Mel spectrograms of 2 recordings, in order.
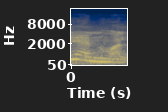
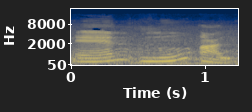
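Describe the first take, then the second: First: The word is said smoothly as one unit. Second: The word is split with breaks between syllables.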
